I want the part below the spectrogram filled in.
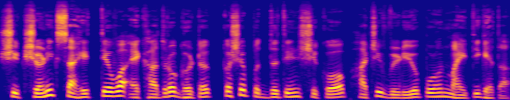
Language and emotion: Goan Konkani, neutral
